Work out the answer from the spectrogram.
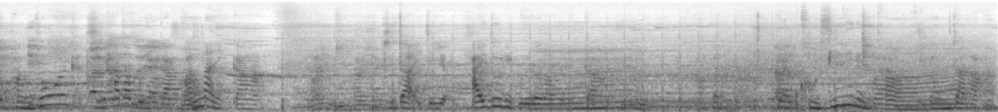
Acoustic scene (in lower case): crowded indoor space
